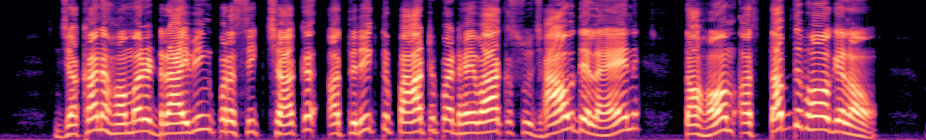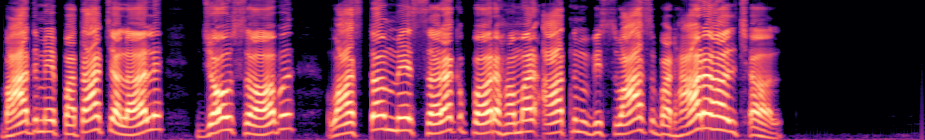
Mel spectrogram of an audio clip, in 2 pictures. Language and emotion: Maithili, surprised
